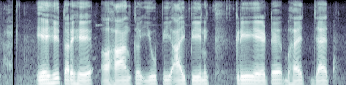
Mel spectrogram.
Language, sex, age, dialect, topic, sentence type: Maithili, male, 18-24, Eastern / Thethi, banking, statement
